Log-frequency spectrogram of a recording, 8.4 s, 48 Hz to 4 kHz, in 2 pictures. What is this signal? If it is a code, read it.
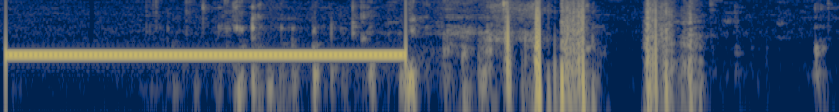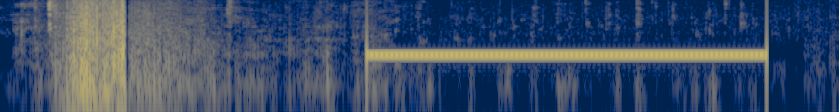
Ringback tone (North America), 440 + 480 Hz.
